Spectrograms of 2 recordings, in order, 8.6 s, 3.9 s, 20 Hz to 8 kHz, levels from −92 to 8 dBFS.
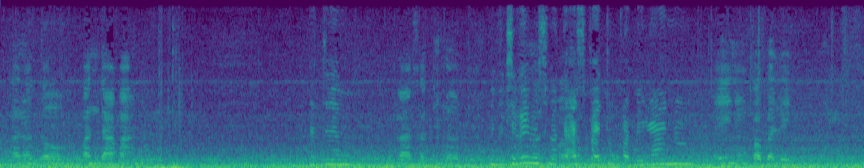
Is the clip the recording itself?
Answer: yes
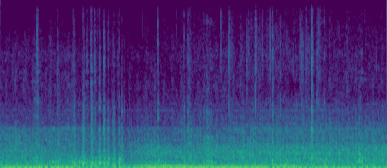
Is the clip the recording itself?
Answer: yes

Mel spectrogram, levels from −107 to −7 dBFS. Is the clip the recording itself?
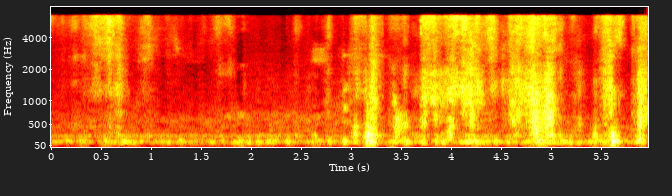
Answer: no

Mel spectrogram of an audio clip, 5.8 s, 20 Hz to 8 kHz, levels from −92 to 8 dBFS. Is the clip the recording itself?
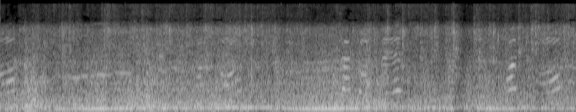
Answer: yes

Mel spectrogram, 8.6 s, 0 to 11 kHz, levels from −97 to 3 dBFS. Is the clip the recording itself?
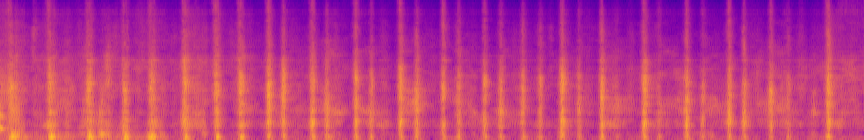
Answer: no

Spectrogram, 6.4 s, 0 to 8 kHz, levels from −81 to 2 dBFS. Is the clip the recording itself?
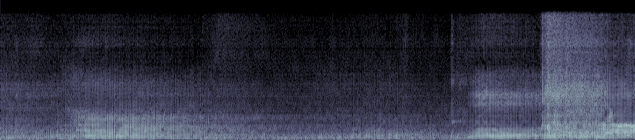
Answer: no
